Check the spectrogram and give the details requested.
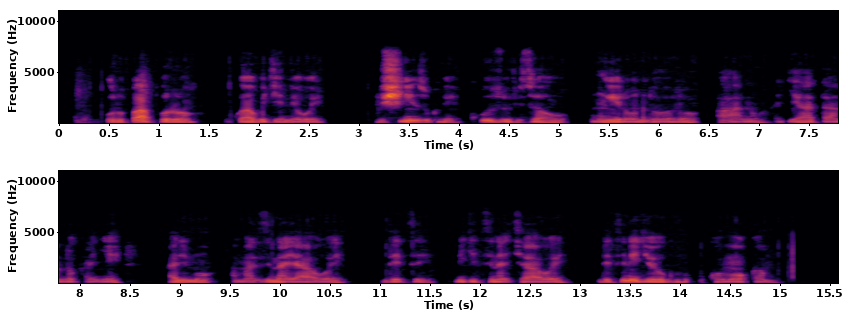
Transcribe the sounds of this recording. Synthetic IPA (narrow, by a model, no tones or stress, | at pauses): uɾupapuɾo̞ | ɾɡwaːβuɟe̞̰ne̞we̞ | ɾuʃiːnzɡwe̞kuːzuɾizaho̞ | umŋiːɾo̞ːndo̞̰ːɾo̞ | ahaːn̥huhaɟiahataːndukʰaɲe̞ | haɾimo̞ | amazinajaːwe̞ | nde̞t͡se̞ | niɟit͡sinacaːwe̞ | nde̞t͡se̞niɟihuɡuɾuko̞mo̞kamo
